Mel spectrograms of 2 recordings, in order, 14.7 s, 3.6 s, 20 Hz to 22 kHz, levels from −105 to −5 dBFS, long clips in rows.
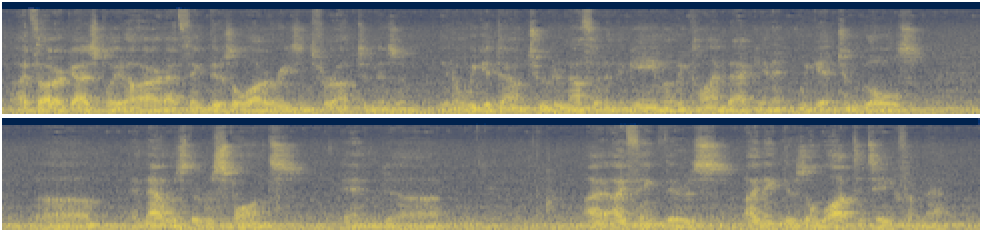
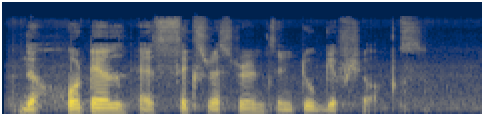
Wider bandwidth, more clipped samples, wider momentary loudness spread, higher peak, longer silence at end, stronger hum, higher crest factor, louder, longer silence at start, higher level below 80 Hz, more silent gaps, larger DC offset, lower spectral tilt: first, 16.5 kHz vs 12.5 kHz; neither; second, 8 LU vs 17 LU; about the same, -4 dBFS vs -2 dBFS; second, 0 s vs 0.85 s; neither; second, 16 dB vs 22 dB; about the same, -22 LUFS vs -23 LUFS; second, 0 s vs 0.15 s; first, -36 dBFS vs -78 dBFS; neither; neither; about the same, -5 dB/octave vs -5 dB/octave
